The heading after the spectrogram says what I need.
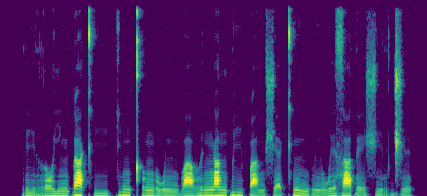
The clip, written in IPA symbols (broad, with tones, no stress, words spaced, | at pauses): ɾi˨ro˨jĩ˨ ɗa˦kʰiː˨ki˦ŋ tʰʊ˦ŋʊ˨wĩ˨n ba˨βɪ˦ŋa˦nɓi˦ ɓa˨nʃɛ˨kʰĩ˦˨ŋβĩ˨ wɪ˦za˦ɗe˨ ʃi˨r d͡ʒɪ˦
